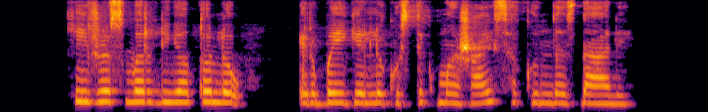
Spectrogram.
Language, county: Lithuanian, Kaunas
